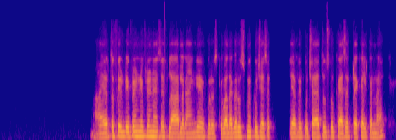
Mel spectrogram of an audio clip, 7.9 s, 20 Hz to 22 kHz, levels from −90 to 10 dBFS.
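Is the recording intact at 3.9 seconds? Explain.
No. At 3.9 s the speech carries Opus voice compression, present through the whole clip. The low band is coded by linear prediction with coarse excitation, and a CELT layer covers the band above 8 kHz. The result sounds muffled, hoarse and slightly robotic, fitting roughly 16 kbps.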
